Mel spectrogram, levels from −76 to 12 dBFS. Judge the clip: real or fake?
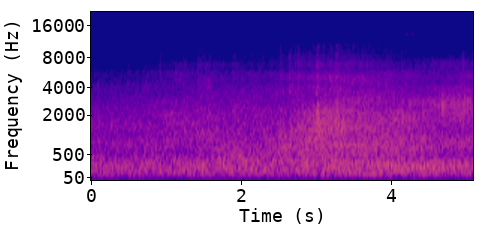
real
